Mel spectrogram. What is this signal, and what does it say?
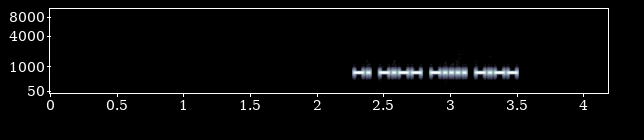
Morse code, heard as a keyed tone, about 53 wpm, 700 Hz. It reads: NY6Y
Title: USA Call Signs - 4 Characters - Repeated 3x - 50wpm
